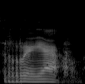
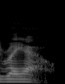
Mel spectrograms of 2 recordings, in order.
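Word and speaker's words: réal: you owe me 130 real he pronounces the r with a mock aristocratic accent the iir or inter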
